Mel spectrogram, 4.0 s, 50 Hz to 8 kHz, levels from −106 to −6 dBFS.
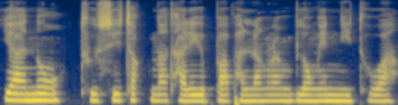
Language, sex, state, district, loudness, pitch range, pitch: Garo, female, Meghalaya, West Garo Hills, -16 LUFS, 170-185 Hz, 175 Hz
